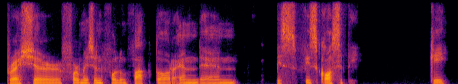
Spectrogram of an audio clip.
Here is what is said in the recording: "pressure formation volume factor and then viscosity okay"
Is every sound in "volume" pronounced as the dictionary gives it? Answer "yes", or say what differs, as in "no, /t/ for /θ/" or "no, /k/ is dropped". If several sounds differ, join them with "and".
no, /f/ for /v/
